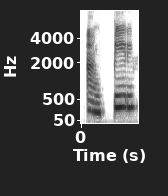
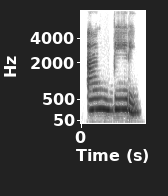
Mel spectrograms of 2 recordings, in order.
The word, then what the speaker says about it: ampiri: Ajla, ampiri, után. Acá se da la asimilación sonora. Para su pronunciación, entonces la forma correcta sería Anbiri. Vamos a cambiar la P por una B.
